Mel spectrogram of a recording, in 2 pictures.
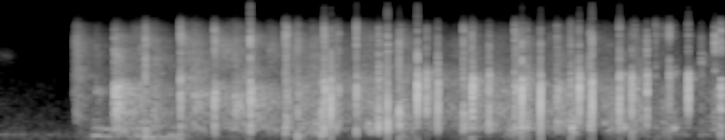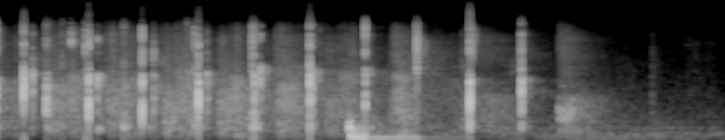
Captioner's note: applause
